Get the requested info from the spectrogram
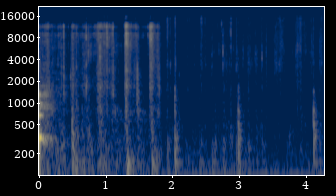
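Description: Thin sewing-pattern tissue paper wet with matte medium being pressed and scrunched under fingertips: irregular soft crinkles and light taps, busier in the first two seconds, then sparse and faint.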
